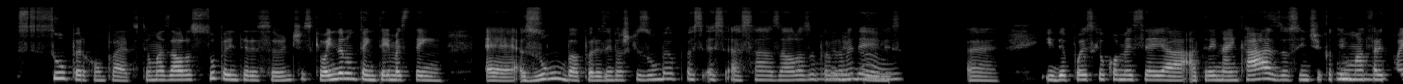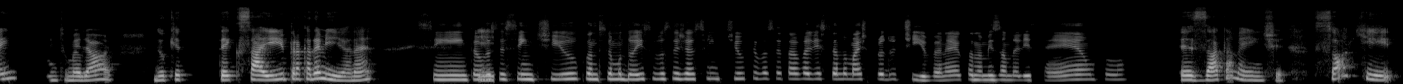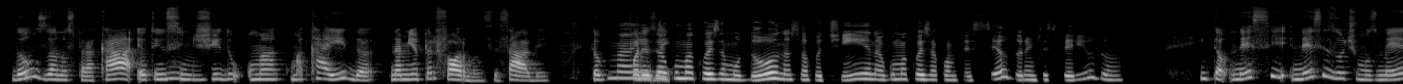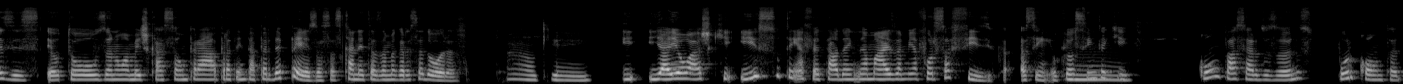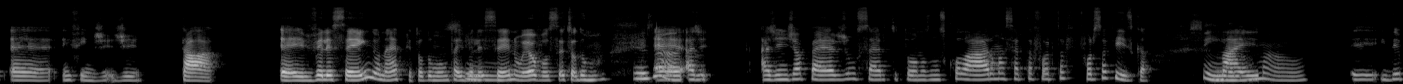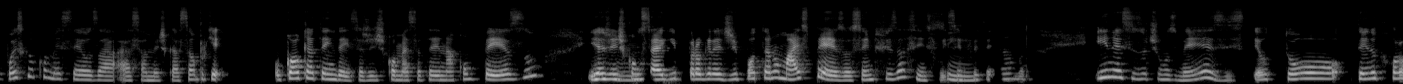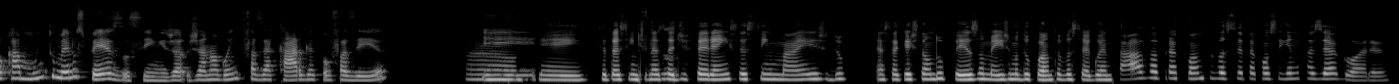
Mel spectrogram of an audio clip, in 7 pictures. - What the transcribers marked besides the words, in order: unintelligible speech
- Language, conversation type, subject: Portuguese, advice, Como você tem se adaptado às mudanças na sua saúde ou no seu corpo?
